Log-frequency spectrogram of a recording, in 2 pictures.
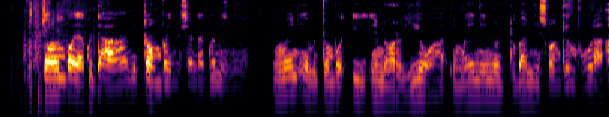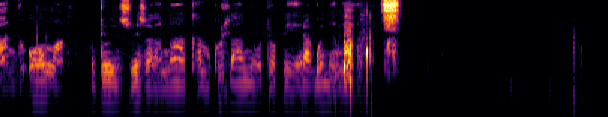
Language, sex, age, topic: Ndau, male, 18-24, health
